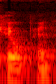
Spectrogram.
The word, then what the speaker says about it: Kilpin: been working on uh, Herbert Kilpin. I think we pronounced that right. – Yes, yes. And you've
